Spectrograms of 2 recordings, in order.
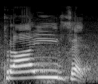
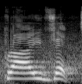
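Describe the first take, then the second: The two takes are said the same way.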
